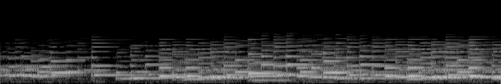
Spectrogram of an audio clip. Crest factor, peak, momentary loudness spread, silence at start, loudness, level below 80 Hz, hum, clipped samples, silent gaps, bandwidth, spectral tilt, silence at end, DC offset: 14 dB; -10 dBFS; 7 LU; 0 s; -26 LUFS; -72 dBFS; none; under 0.1%; none; 4.6 kHz; -8.5 dB/octave; 0 s; under 0.1%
